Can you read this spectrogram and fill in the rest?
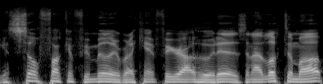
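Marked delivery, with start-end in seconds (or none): none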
